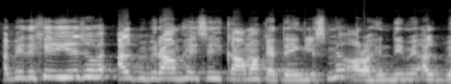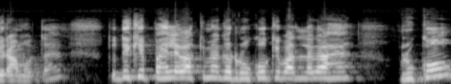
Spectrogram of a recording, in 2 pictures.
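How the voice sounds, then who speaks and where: A man's voice: extremely high pitch, a little mellow. Male tutor solving a past exam paper, patient and methodical, repeats key definitions. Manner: explains step by step, repeats each definition. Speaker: teacher. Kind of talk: exam paper solution lesson.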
